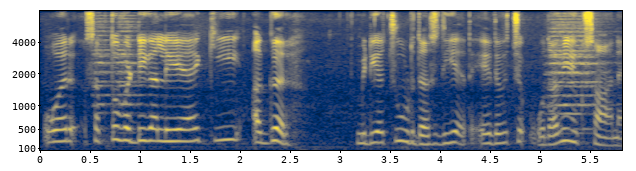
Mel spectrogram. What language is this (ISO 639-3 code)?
doi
